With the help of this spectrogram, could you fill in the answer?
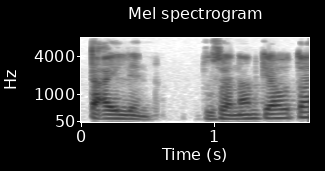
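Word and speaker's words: ptyalin: है वह होता है टाइलिन दूसरा नाम क्या होता है टाइलिन होता है पी साइलेंट है पी क्या है साइलेंट है तो टाइलिन पी टी वाई ए एल आई एन तो टाइलिन या सेलावी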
